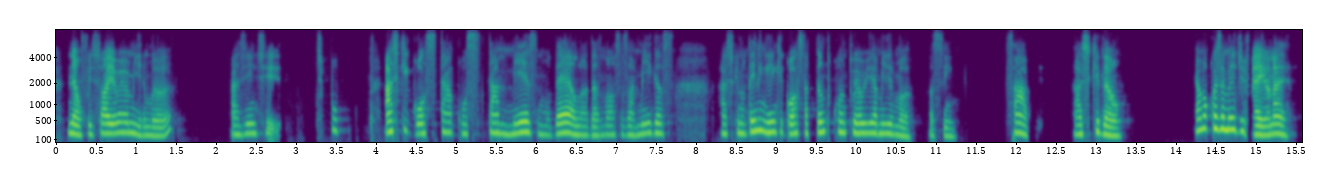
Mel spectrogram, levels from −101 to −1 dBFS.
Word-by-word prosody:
Não. 210 -4 +4
Fui 195 +2 -6
só 215 +4 +1
eu 215 +2 +4
e 230 - +1
a - - 0
minha 215 -5 -1
irmã. 175 +4 -2 0.7
A 190 +1 -4
gente 215 +2 -6 0.4
tipo, 275 -3 -11 0.5
acho 245 +2 +5
que 285 - -7
gostar, 215 +2 -3
gostar 220 +2 -5
mesmo 210 -1 +1
dela, 205 -3 +3
das 175 -1 -5
nossas 190 0 -10
amigas, 210 +3 -3 0.6
acho 210 -1 -5
que 230 - -5
não 210 - -2
tem 250 +4 +4
ninguém 240 -3 +3
que 245 - -7
gosta 210 +1 +1
tanto 235 +4 0
quanto 235 -2 -2
eu 220 - +4
e 225 0 +2
a - - +3
minha 215 0 +1
irmã, 170 -7 -3 0.2
assim, 160 -2 -10 0.6
sabe? 225 -5 0 0.5
Acho 200 -1 -3
que 245 - 0
não. 170 -4 +2 0.9
É 275 - +2
uma 320 - +4
coisa 310 -1 +6
meio 290 0 +6
de 255 -1 -1
veio 185 -1 +5
né? 200 -5 +3
215 Hz, 175 wpm, -25 LUFS, 190-230 Hz, 0.9 s, coisa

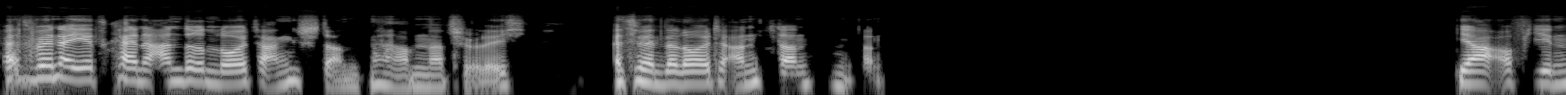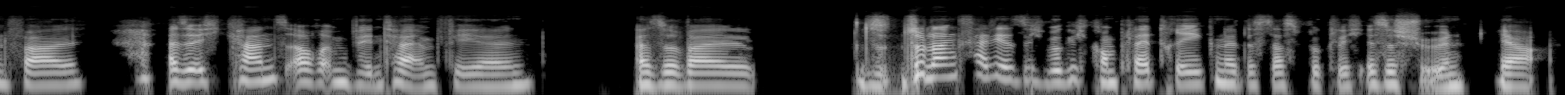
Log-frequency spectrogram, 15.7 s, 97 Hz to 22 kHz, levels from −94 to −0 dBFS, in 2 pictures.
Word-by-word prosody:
Also, 235 - +2
wenn 260 +1 +7
da - - +9
jetzt 230 -1 +2
keine 220 -3 +5
anderen 205 -1 0
Leute 185 +2 +3
angestanden 195 -3 -5
haben 145 +2 -5
natürlich. 150 +3 -5 0.4
Also, 210 +1 +2
wenn 190 - +2
da 185 - +4
Leute 185 +2 +2
anstanden, 170 -3 -2
dann - - -9 2.9
Ja, 190 -1 +6
auf 195 - -5
jeden 185 -1 -5
Fall. 175 +1 0 0.4
Also, 205 +1 +3
ich 200 - -4
kann‘s 220 +2 +1
auch 200 0 +2
im 200 0 -4
Winter 165 0 -1
empfehlen. 160 +2 -6 0.5
Also, 175 0 +1
weil 170 -2 +2 0.6
so 160 - 0
solange's 270 +1 +5
halt 265 - -1
jetzt 235 -2 0
nicht 210 -4 -13
wirklich 215 +3 -3
komplett 195 -1 0
regnet, 180 +1 -1
ist 170 - -10
das 170 - -3
wirklich 160 -1 -7
ist 180 - -2
es 180 -1 +2
schön, 155 +3 -1 0.2
ja. 160 -1 +3
185 Hz, 170 wpm, -24 LUFS, 170-205 Hz, 2.9 s, da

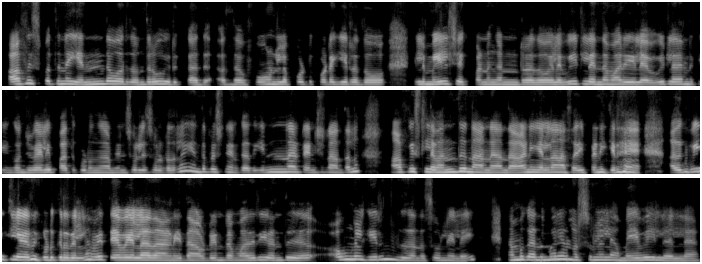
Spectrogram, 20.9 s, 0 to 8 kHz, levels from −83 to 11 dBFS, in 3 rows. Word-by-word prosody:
Office 285 +2 0
பத்தீன்னா 250 -1 0
எந்த 230 +5 +1
ஒரு 235 -2 +1
தொந்தரவும் 220 +4 0
இருக்காது. 195 -2 -4 0.2
அந்த 195 +1 -3
ஃபோனில 215 +1 -1
போட்டு 220 0 -6
கொடைகிறதோ, 205 -1 -1 0.4
இல்ல 220 -1 -1
மெயில் 240 +2 +5
செக் 225 -2 -1
பண்ணுங்கன்றதோ, 200 -1 -1
இல்ல 200 0 +1
வீட்டில 240 -2 +1
இந்த 210 0 -1
மாரி 210 -1 +2
இல்ல, 200 -1 +5
"வீட்டில 225 0 -1
தான 220 -1 -2
இருக்கிங்க 210 0 -13
கொஞ்சம் 205 0 -3
வேலைய 225 +1 +1
பாத்துக் 205 0 -4
கொடுங்க" 200 0 -8
அப்படின்னு 195 +1 -12
சொல்லி 205 -1 -4
சொல்றதெல்லாம் 200 - -4
எந்த 265 -1 -1
பிரச்சனையும் 240 -2 -5
இருக்காது. 195 -1 -4
என்ன 245 +2 +1
டென்ஷனா 210 +1 -3
இருந்தாலும், 230 +9 -4 0.4
ஆஃபீஸில 260 0 +1
வந்து 245 +6 +3
நான் 205 -2 +1
அந்த 200 0 0
ஆணியெல்லாம் 220 0 +2
நான் 210 -1 -7
சரி 200 0 0
பண்ணிக்கிறேன். 230 +2 +4 0.4
அது 215 +3 +1
வீட்டிலேயே 275 -2 +7 0.2
கொடுக்கறது 230 -2 +2
எல்லாமே 275 +5 0
தேவையில்லாத 225 -2 +7
ஆணி 210 -1 -1
தான், 210 -1 +1
அப்படின்ற 210 +1 -4 0.3
மாரி 215 +2 -3
வந்து. 220 +2 -3 0.4
அவங்களுக்கு 290 -1 0
இருந்தது 280 -6 -2
அந்த 195 - -11
சூழ்நிலை, 205 -3 -8 0.4
நமக்கு 265 +2 +1
அந்த 245 - -3
மாரியான 295 0 +1
ஒரு - - -9
சூழ்நிலை 250 -2 -3
அமையவே 215 +3 -2
இல்லைல்ல. 190 -2 -4
220 Hz, 185 wpm, -22 LUFS, 205-245 Hz, 0.4 s, வீட்டிலேயே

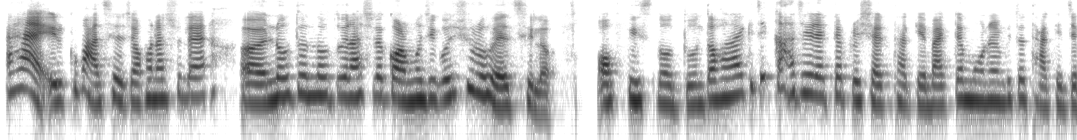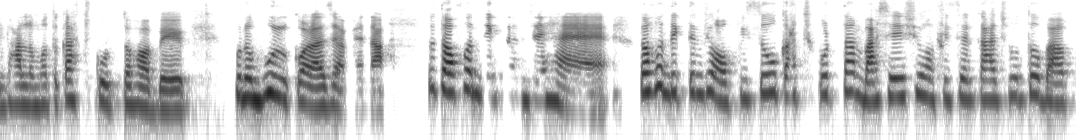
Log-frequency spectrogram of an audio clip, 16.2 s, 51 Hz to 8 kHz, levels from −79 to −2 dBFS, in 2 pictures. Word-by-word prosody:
আ - - +1
হ্যাঁ, 315 -3 +10
এরকম 195 0 -2
আছে। 195 +5 -6
যখন 200 +3 0
আসলে 245 +2 -5 0.4
আ - - +1 0.2
নতুন, 250 +2 0
নতুন 245 0 -2
আসলে 245 0 -5
কর্মজীবন 225 +1 +4
শুরু 305 -5 +2
হয়েছিল। 175 -3 +1 0.5
অফিস 210 +2 -1
নতুন, 185 0 -4
তখন 220 +1 +2
হয় 255 +1 +2
কী 355 - -7
যে - - -9
কাজের 270 +1 -1
একটা 250 +1 -4
প্রেশার 210 -4 -2
থাকে 185 -1 -6
বা - - +2
একটা 180 +5 -5
মনের 210 -1 0
ভিতর 220 +1 -5
থাকে 175 +1 -4
যে, - - -1
ভালো 185 -1 +1
মতো 185 - -7
কাজ 220 0 0
করতে 190 -1 -2
হবে, 160 -2 +3 0.5
কোনো 245 -2 +2
ভুল 275 -1 +4
করা 170 -4 +6
যাবে - - -3
না। 150 - +5 0.3
তো 335 - -6
তখন 285 +3 +4
দেখতাম 250 -1 -10
যে, - - -2
হ্যাঁ, 140 -6 +3 0.3
তখন 290 +6 +6
দেখতাম 275 0 -4
যে - - +2
অফিসেও 225 +7 -4
কাজ 250 0 -9
করতাম। 265 +2 -1
বাসায় 215 +3 +3
এসেও 260 +2 -4
অফিসের 220 +1 -6
কাজ 220 0 0
হতো 245 +1 -5
বা 195 - +4
225 Hz, 210 wpm, -25 LUFS, 195-255 Hz, 0.5 s, হ্যাঁ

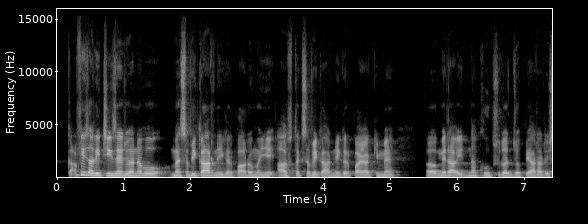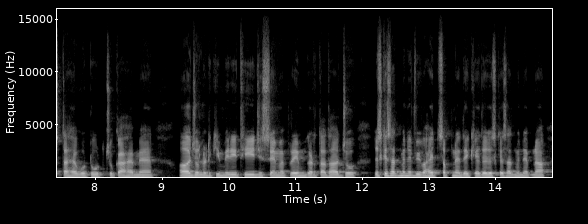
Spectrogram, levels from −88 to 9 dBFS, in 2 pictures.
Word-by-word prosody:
काफ़ी 265 -1 +1
सारी 210 -4 +6
चीज़ें 185 0 +6
जो 180 - +3
है 175 - +5
ना 185 +1 +2
वो 185 -1 0
मैं 175 +1 +3
स्वीकार 170 -1 +4
नहीं 135 -5 -1
कर 115 -2 -1
पा 110 - +2
रहा 125 +2 -1
हूँ। 135 - -4
मैं 150 - -2
ये 155 +1 -1
आज 155 -1 -3
तक 185 -2 -2
स्वीकार 155 -5 +1
नहीं 140 -1 -2
कर 135 -1 0
पाया 125 +1 +4
कि 145 - -4
मैं 135 -1 -1 0.5
अ, 145 0 +2
मेरा 160 +2 +4
इतना 160 +2 -2
ख़ूबसूरत 145 +1 -1
जो 145 - 0
प्यारा 140 -1 +1
रिश्ता 135 +2 -2
है 130 - -1
वो - - +1
टूट 135 -1 -4
चुका 120 -2 -1
है। 120 - -1
मैं 125 +1 -3 0.4
अ, 145 +1 +5
जो 155 - +1
लड़की 145 0 -4
मेरी 145 -1 0
थी 135 0 +3
जिससे 140 +2 -2
मैं 145 - -3
प्रेम 140 0 +1
करता 130 -1 -1
था, 130 +1 +1
जो 145 +2 -3 0.3
जिसके 160 +3 0
साथ 180 0 +1
मैंने 170 0 -2
विवाहित 155 -1 -1
सपने 155 -1 -2
देखे 125 0 -1
थे, 140 +1 +2
जिसके 140 0 -1
साथ 140 0 -3
मैंने 135 0 -5
अपना 140 +1 -2
145 Hz, 240 wpm, -24 LUFS, 135-160 Hz, 0.5 s, सारी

